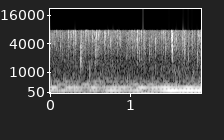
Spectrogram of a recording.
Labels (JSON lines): {"label": "biophony, midshipman", "recorder": "SoundTrap 500"}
